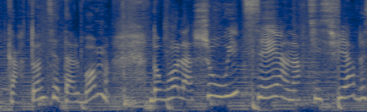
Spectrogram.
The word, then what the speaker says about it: Shawit: Shawit, on dit. Voilà, ça se dit Shawit, Shawit. voilà, mais je trouve qu'il est génial.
